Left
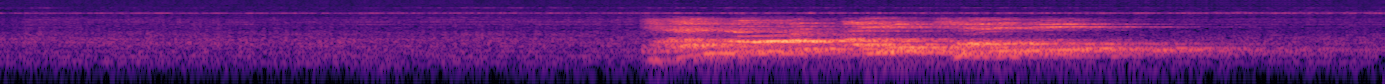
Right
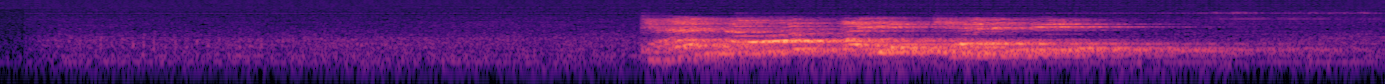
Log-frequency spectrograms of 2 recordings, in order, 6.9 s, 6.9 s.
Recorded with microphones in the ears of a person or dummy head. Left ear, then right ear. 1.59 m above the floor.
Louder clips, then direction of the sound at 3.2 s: Left 1 dB; 15° right (ahead or behind).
